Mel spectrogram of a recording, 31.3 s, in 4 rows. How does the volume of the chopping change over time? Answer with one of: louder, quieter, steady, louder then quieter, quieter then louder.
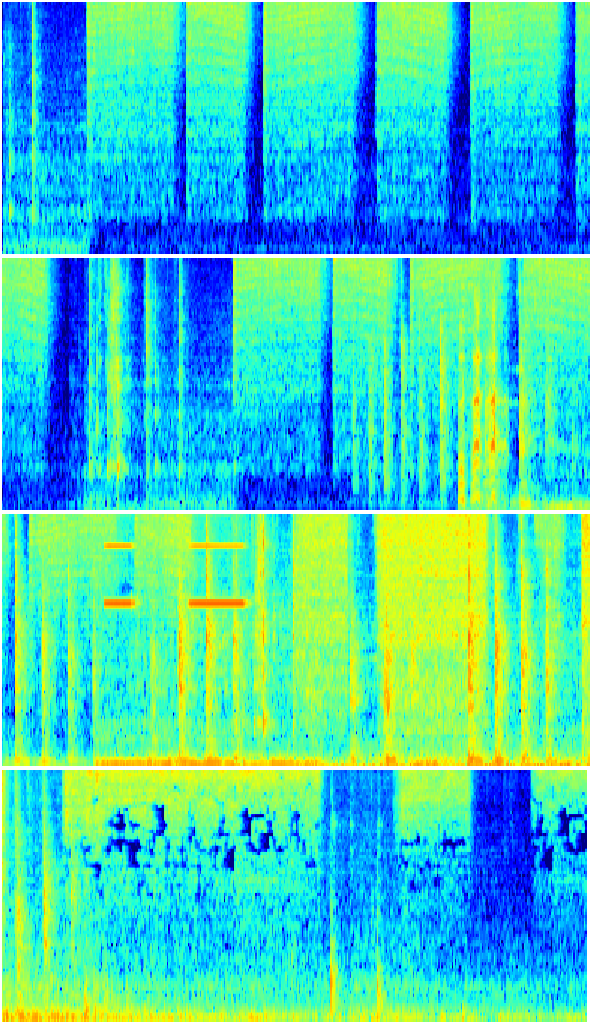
louder.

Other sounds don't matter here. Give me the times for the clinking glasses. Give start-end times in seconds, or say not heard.
not heard.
